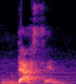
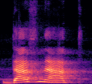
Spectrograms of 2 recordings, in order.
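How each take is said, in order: First: It is said as one contracted word. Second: It is said as two full words. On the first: "aquí diría, diría doesn't" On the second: "aquí diría does not"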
